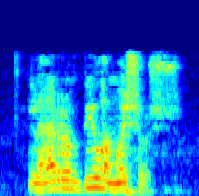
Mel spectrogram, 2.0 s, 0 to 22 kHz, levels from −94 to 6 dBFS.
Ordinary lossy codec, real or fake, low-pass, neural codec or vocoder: MP3, 48 kbps; real; 7.2 kHz; none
